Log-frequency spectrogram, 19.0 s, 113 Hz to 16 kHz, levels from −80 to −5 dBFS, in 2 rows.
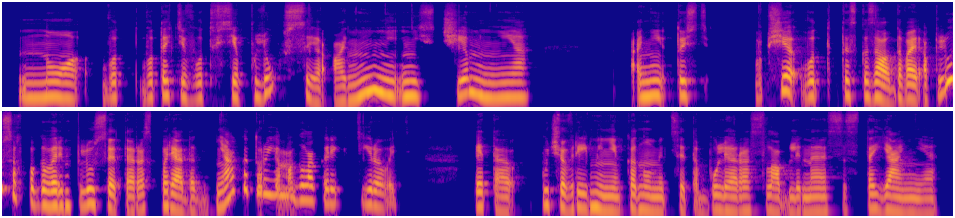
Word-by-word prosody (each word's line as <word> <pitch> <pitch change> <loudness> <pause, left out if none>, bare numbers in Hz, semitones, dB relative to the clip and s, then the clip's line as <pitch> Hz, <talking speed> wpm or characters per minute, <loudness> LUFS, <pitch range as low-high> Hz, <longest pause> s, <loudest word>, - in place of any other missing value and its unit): Но 175 -1 0
вот 180 0 -5
вот 180 +2 -4
эти 200 -1 0
вот 175 +1 -7
все 180 - -1
плюсы, 180 - -4
они 160 +11 +1
ни 220 -6 +4
ни 195 -1 +2
с 185 - -13
чем 200 -4 0
не 180 0 -1 1.0
Они, 195 +1 +2
то 200 - +4
есть, 200 0 -4 0.4
вообще, 245 -2 +3
вот 190 +2 -2
ты 200 - 0
сказала: 185 -5 +4
"Давай 170 0 +6
о 165 - -1
плюсах 385 - +1
поговорим". 185 -2 +3
Плюсы- 200 0 +1
это 145 -2 +1
распорядок 150 -2 +1
дня, 180 - +3
который 370 -5 -1
я - - 0
могла 245 -5 +2
корректировать, 200 - -3 0.7
это 175 -6 0 0.2
куча 195 -2 +1
времени 160 -2 0
экономится, 145 -1 -2
это - - -7
более 145 +2 0
расслабленное 140 -1 -1
состояние. 140 -2 -2
180 Hz, 125 wpm, -26 LUFS, 150-195 Hz, 1.0 s, Давай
